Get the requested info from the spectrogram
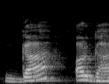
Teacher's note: गा और घा की बात करता हूँ तो ये कंठ से बोले जाते हैं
